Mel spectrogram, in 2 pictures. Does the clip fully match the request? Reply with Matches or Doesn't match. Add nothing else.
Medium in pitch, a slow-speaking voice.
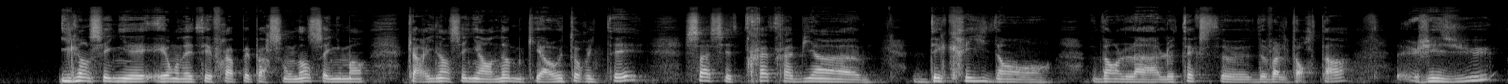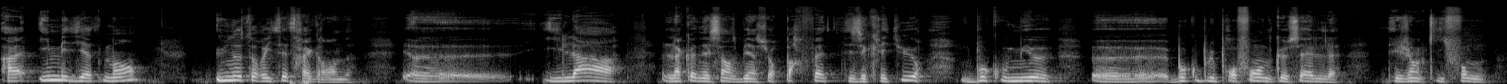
Matches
